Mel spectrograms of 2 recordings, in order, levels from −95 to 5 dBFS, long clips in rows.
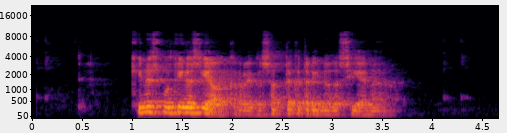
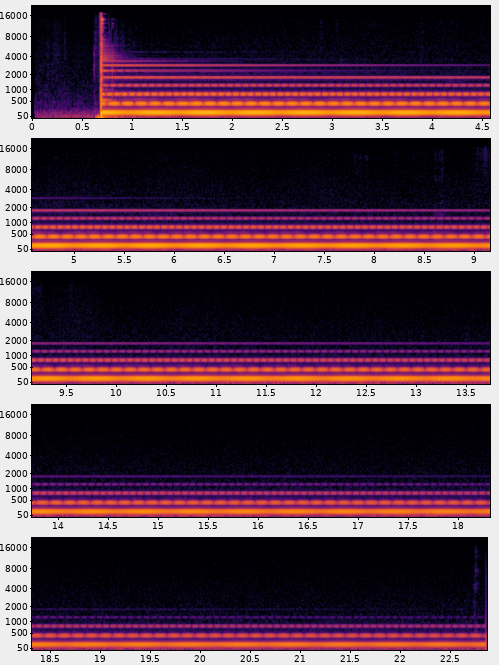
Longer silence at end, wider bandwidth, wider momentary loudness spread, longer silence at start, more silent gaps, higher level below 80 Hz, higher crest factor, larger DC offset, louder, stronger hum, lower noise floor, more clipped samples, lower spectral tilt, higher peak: first, 1.05 s vs 0 s; second, 9.2 kHz vs 16 kHz; about the same, 12 LU vs 12 LU; first, 1 s vs 0.65 s; neither; second, -56 dBFS vs -46 dBFS; about the same, 20 dB vs 22 dB; neither; second, -25 LUFS vs -22 LUFS; neither; first, -71 dBFS vs -56 dBFS; neither; second, -6.5 dB/octave vs -8 dB/octave; second, -6 dBFS vs 0 dBFS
